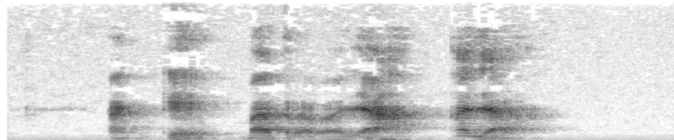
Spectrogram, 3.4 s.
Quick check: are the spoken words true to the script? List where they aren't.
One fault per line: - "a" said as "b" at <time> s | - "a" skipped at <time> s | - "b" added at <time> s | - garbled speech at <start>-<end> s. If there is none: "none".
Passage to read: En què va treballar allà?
none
